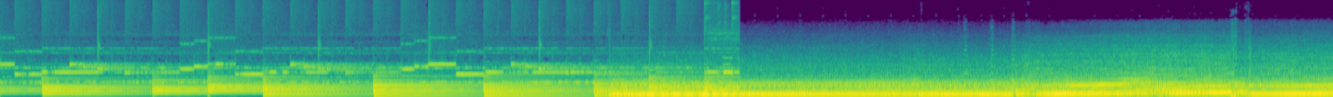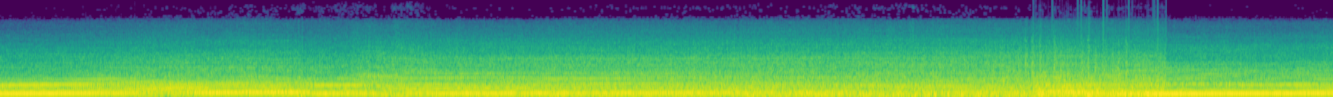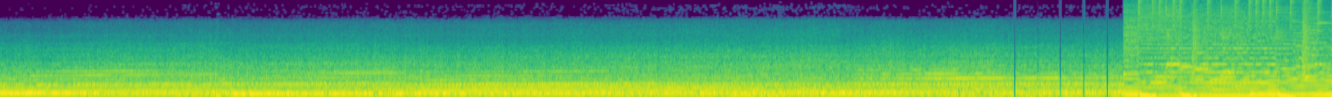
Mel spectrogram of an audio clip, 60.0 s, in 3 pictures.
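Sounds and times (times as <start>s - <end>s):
diesel engine accelerating: 0.0s - 59.9s.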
